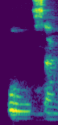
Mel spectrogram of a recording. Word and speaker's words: also: So we're not pronouncing it as al, we're pronouncing it as all.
